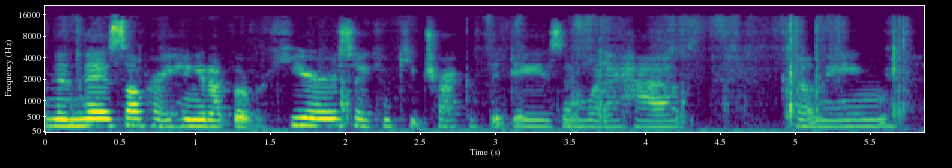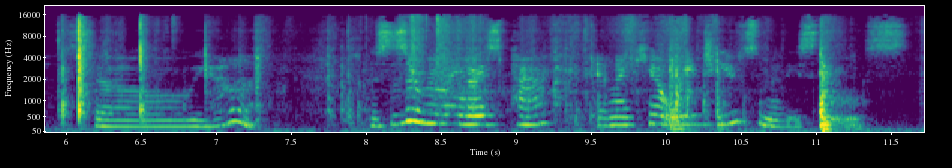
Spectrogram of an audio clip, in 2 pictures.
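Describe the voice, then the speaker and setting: A woman at a moderate pace, with long, frequent pauses over loud background noise. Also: ordinary pitch variation. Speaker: craft channel host. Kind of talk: casual unboxing chat. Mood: pleased, enthusiastic. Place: home room.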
